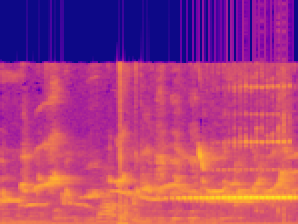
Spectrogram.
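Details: Male sirtu in a cage, agitated at a rival and a female: soft varied twitters build into a fast, steadily pulsed trill that grows louder.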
